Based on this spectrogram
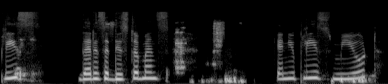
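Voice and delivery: ordinary talk, nothing marked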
